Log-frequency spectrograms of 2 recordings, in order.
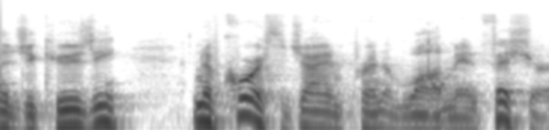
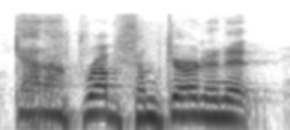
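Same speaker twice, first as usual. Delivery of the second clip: father yelling; 9 semitones higher than usual. Acted. Football dad to his flattened son, yelling. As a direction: yell at your kid to toughen up. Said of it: "the father that yells".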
